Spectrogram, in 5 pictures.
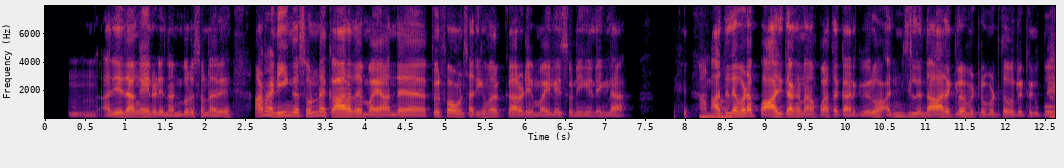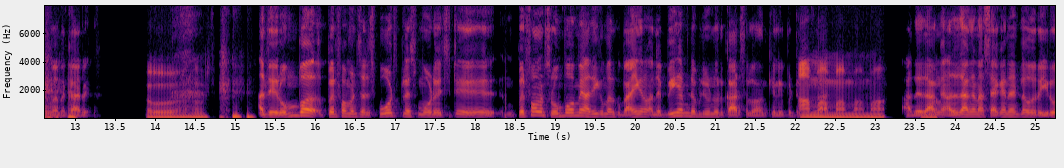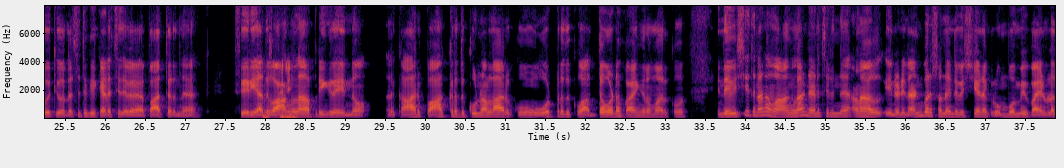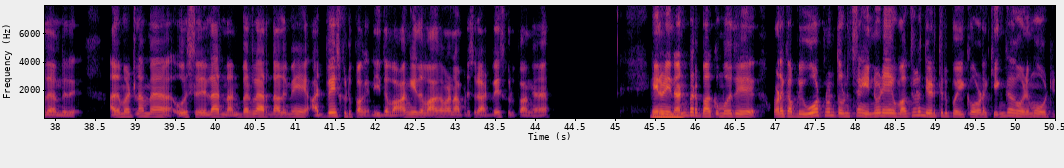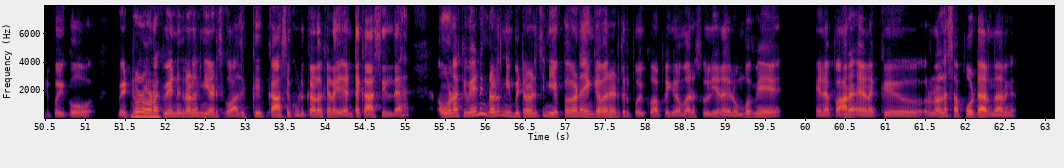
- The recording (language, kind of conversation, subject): Tamil, podcast, அதிக விருப்பங்கள் ஒரே நேரத்தில் வந்தால், நீங்கள் எப்படி முடிவு செய்து தேர்வு செய்கிறீர்கள்?
- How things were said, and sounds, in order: in English: "பெர்ஃபார்மன்ஸ்"; in English: "மைலேஜ்"; chuckle; chuckle; in English: "பெர்ஃபார்மன்ஸ்"; in English: "ஸ்போர்ட்ஸ் ப்லஸ் மோடு"; other background noise; laugh; in English: "பெர்ஃபார்மன்ஸ்"; surprised: "பயங்கரமா!"; other noise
